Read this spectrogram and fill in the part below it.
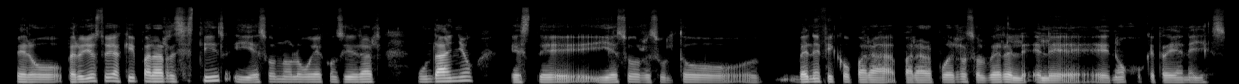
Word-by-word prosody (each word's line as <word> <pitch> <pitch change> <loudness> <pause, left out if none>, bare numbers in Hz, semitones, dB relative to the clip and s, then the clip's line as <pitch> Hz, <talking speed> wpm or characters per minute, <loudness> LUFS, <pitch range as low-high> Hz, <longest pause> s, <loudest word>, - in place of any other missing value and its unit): pero 115 -1 +1
pero 120 +1 +4
yo 145 +4 +5
estoy 160 +1 0
aquí 155 +2 +1
para 140 -2 +5
resistir 140 +6 -1
y 110 -2 -1
eso 125 +3 -3
no 120 -1 -4
lo 120 0 -1
voy 120 0 +1
a 115 - -1
considerar 120 +1 0 0.4
un 125 0 -5
daño, 155 +6 +6 0.4
este, 110 +1 -1
y 105 +1 0
eso 115 +2 -1
resultó 105 -1 -5
benéfico 135 - 0
para 110 -1 +1
para 105 -1 0
poder 110 +1 -2
resolver 110 -1 0
el 100 -4 +3
el 100 -2 +1
e 100 +1 -1
enojo 110 +2 -6
que - - -5
traían 105 0 -2
ellas. 105 0 -6
115 Hz, 155 wpm, -24 LUFS, 105-125 Hz, 0.4 s, daño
